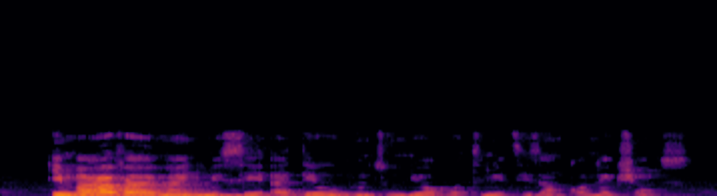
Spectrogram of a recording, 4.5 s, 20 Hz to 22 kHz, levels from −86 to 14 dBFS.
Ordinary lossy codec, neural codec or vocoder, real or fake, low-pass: none; none; real; 7.2 kHz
